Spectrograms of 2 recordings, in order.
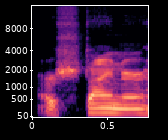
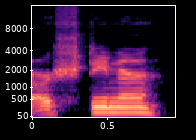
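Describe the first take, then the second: First: Steiner said as SHTY-ner; alternative pronunciation. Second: Steiner said as SHTEE-ner; German-style pronunciation. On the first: Reviewer tries the name again, Steiner as SHTY-ner. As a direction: say Steiner with SHT and the vowel of eye. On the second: Reviewer tries the model's name, Steiner as SHTEE-ner. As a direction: say Steiner with SHT and a long EE. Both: Shown as a demonstration. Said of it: "however you wanna say it".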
